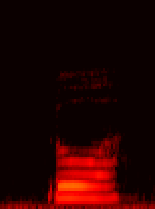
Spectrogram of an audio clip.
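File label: "luo", first tone, chinese pinyin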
